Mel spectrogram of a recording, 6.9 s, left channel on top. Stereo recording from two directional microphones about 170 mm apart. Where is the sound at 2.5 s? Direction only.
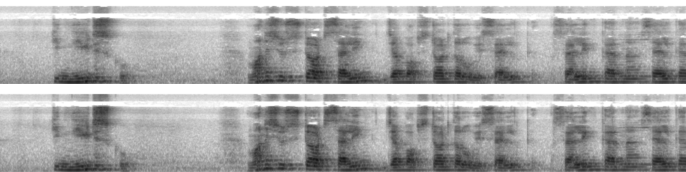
25° left (ahead or behind).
